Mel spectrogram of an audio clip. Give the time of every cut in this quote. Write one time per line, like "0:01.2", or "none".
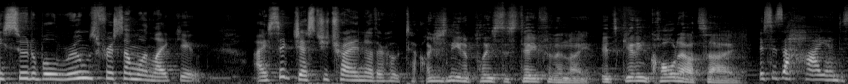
0:04.1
